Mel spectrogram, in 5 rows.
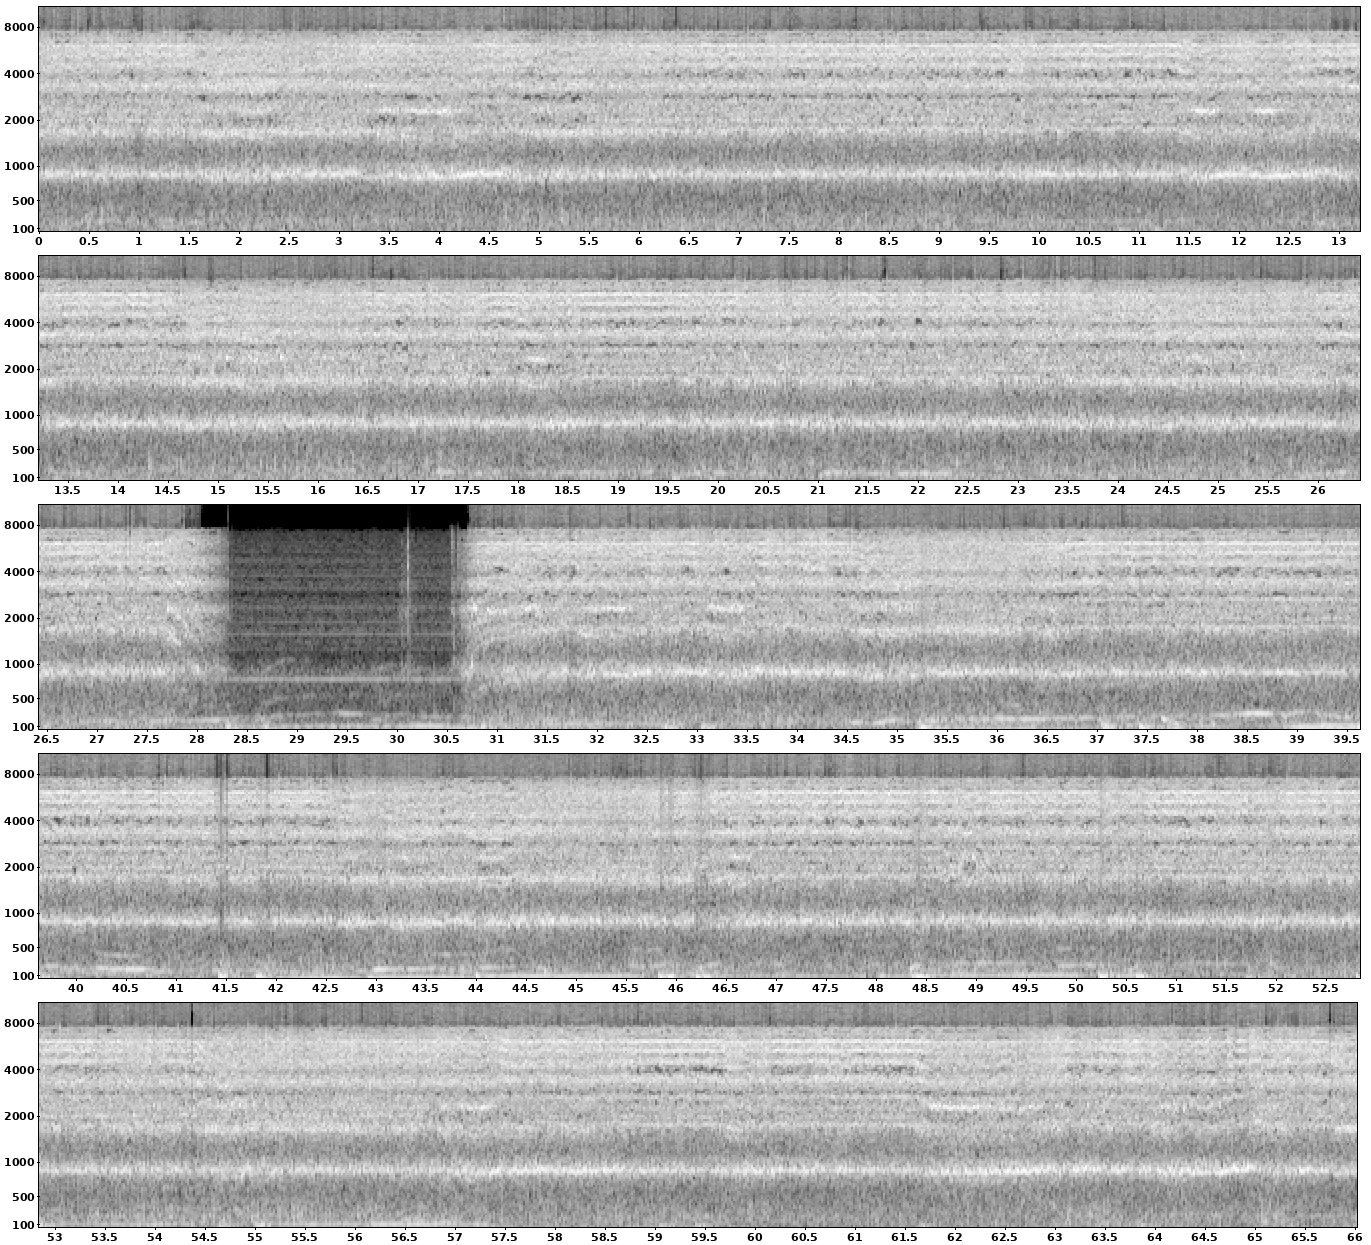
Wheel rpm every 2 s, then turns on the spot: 230, 220, 220, 230, 230, 230, 230, 230, 230, 230, 230, 230, 230, 210, 10, 120, 220, 230, 230, 230, 230, 230, 230, 230, 230, 230, 230, 230, 230, 230, 230, 220, 230.
none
